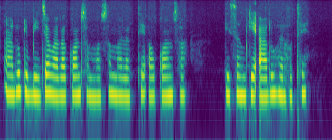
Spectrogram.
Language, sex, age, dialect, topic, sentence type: Chhattisgarhi, female, 56-60, Northern/Bhandar, agriculture, question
